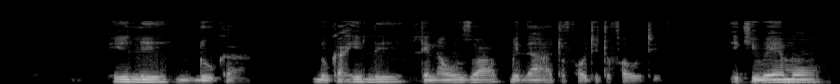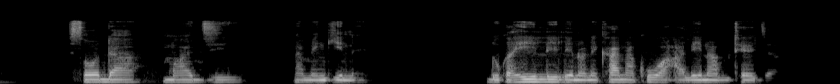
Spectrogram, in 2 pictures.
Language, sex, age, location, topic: Swahili, male, 18-24, Kisumu, finance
